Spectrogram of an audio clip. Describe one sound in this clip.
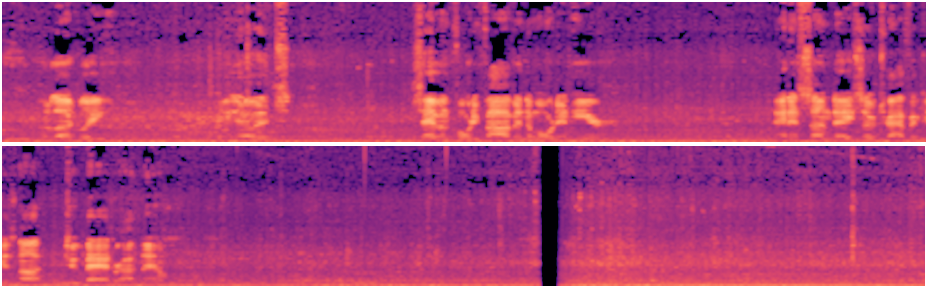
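Tyres rumble on a highway.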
